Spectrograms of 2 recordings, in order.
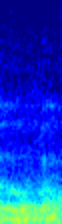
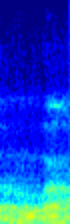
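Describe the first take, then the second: No difference in how they are said.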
